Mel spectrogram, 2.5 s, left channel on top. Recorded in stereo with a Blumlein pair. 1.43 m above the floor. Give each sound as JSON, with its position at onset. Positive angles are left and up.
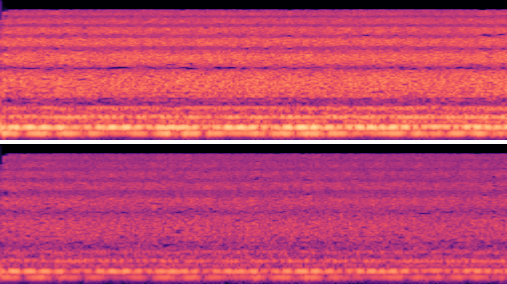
{"t": 0.0, "sound": "a drone", "azimuth_deg": 60}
